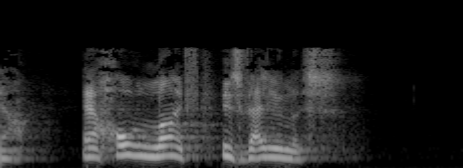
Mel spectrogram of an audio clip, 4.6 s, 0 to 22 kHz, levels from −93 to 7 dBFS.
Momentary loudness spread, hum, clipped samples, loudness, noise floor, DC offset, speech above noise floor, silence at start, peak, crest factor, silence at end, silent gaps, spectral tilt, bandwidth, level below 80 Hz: 14 LU; none; under 0.1%; -31 LUFS; -87 dBFS; under 0.1%; 56 dB; 0 s; -14 dBFS; 20 dB; 1.25 s; none; -3.5 dB/octave; 8 kHz; -80 dBFS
